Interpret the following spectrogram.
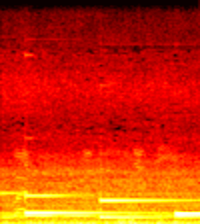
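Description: Background music of sustained, bell-like mallet-percussion chords that shift to new notes about every three-quarters of a second, over a low rumble.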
